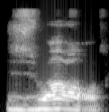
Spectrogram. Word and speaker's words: Zwol: The way to pronounce Walter's last name is Zwol, like it's a Zawal.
